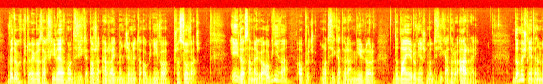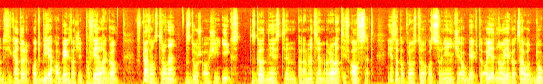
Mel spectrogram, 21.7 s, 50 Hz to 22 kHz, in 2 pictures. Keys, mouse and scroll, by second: 3.7-6.1 right drag, 7.4-10.5 drag, 15.5-18.5 drag, 19.9-21.7 drag.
